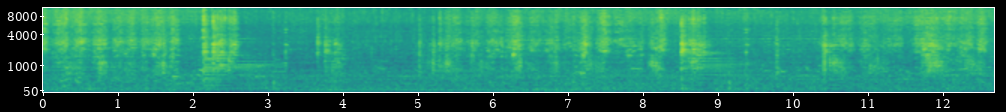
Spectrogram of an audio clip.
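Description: Eggs sizzling in hot oil in a large wok as a metal ladle stirs and scrambles them, scraping and knocking against the pan. A few times the ladle strikes the wok with a ringing metallic clang.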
